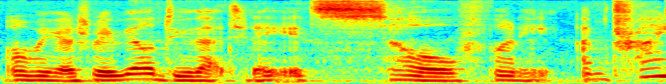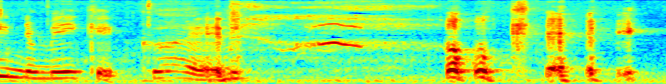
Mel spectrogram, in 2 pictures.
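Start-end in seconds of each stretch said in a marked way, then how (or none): 2.9-4.5 high, slow small-child impression; drawn-out, pitched-up child voice; niece's little voice. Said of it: "her little voice is too cute". 4.6-6.6 high, helpless giggle into the word; real amused laugh. Real, not acted. Cracking up at niece's line.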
